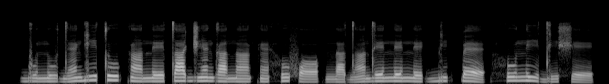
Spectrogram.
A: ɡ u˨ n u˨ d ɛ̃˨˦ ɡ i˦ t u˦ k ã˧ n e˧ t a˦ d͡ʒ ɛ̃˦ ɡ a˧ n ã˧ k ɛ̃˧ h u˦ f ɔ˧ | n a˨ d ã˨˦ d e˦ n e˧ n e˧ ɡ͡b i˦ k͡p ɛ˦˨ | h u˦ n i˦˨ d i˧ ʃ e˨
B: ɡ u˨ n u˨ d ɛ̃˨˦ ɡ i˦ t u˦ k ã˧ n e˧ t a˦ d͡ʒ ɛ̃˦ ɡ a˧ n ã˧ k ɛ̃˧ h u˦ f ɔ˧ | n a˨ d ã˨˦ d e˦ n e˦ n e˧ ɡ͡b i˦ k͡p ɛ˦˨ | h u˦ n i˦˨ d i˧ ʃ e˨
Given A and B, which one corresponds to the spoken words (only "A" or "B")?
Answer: B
